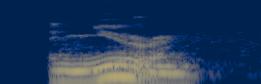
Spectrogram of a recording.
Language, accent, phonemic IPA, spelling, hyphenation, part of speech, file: English, Southern England, /əˈnjʊəɹ(ə)n/, anuran, an‧ur‧an, noun / adjective, LL-Q1860 (eng)-anuran.wav
- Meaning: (noun) Any amphibian of the order Anura: any frog (narrow sense) or toad; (adjective) Of or relating to the order Anura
